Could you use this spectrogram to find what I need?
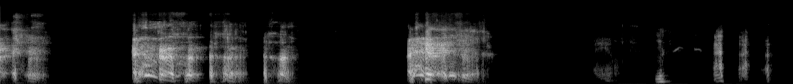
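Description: Harsh coughing with throat clearing comes in a few short, rough bursts, some grouped into quick clusters, followed by faint small clicks.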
